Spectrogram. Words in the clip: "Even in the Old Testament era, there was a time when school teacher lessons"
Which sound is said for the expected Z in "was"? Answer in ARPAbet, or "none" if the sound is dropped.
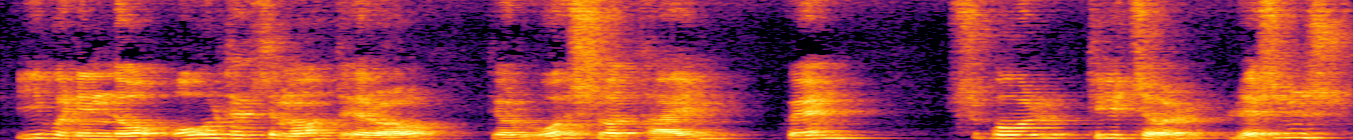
S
